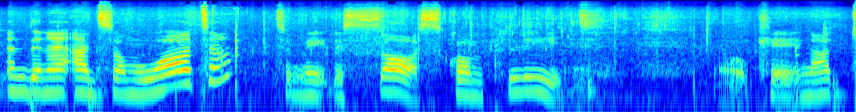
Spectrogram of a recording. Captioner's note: water pouring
